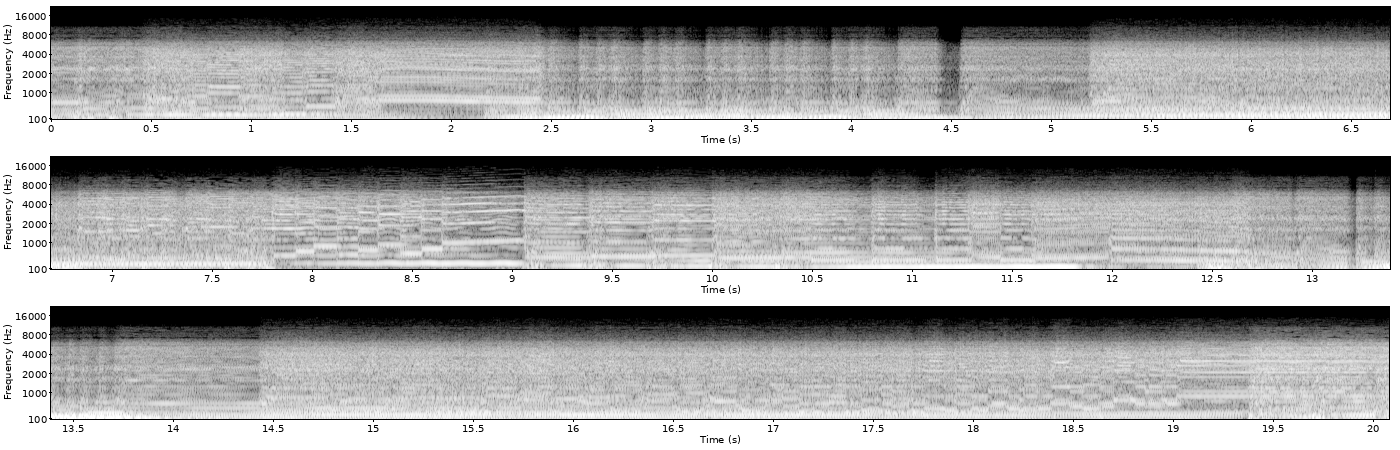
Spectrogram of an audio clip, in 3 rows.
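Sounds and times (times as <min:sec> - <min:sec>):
electric guitar shredding: 0:00.0 - 0:20.0.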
